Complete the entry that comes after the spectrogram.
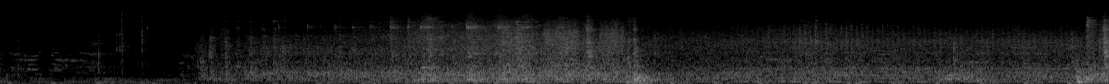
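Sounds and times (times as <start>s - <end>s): garage door opener motor running: 1.8s - 11.0s.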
